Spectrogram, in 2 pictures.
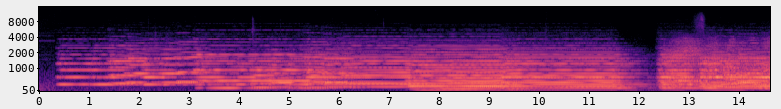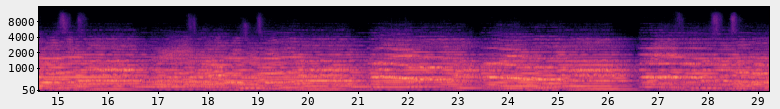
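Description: Church organ playing slow, held chords, with deep pedal notes coming in about seven seconds in; about twelve seconds in, voices with vibrato start singing a hymn over the organ.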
